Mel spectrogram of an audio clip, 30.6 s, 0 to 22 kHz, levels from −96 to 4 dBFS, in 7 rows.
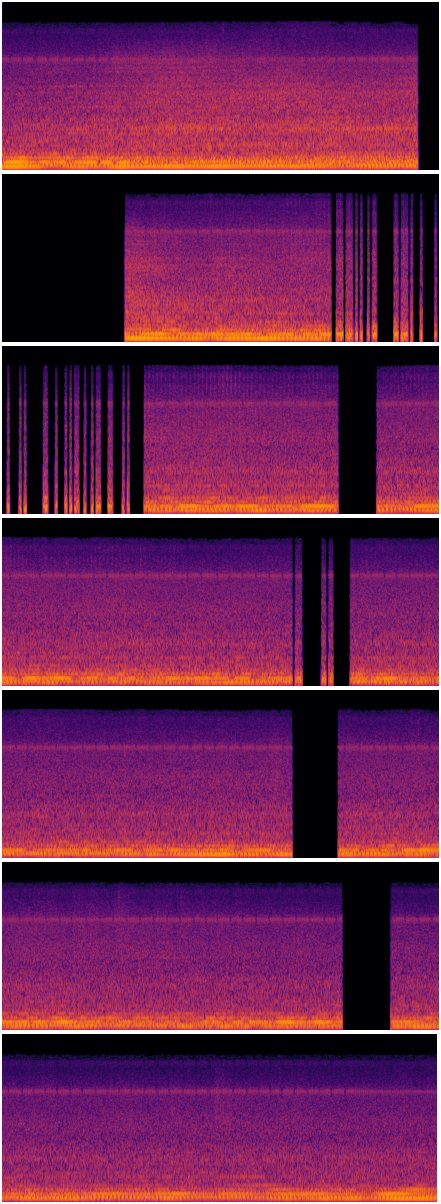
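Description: Digital broadcast dropouts occur six times, as the receiver loses the signal or rejects corrupted frames and mutes within about 8 ms: solid holes at 4.15–5.60 s, 12.09–12.49 s, 20.37–20.84 s and 25.24–25.74 s, and broken clusters of short gaps at 7.65–10.16 s and 16.00–16.59 s. The missing sound never returns.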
